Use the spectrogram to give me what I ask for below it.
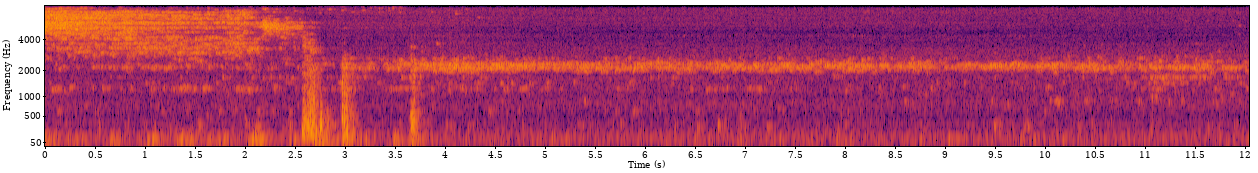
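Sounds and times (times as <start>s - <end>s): car engine idling: 0.0s - 12.0s
high engine whine: 0.0s - 12.0s.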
